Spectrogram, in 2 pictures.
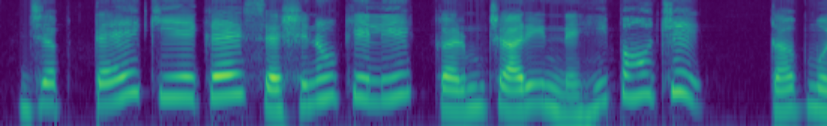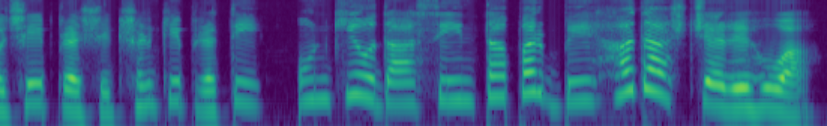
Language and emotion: Hindi, surprised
